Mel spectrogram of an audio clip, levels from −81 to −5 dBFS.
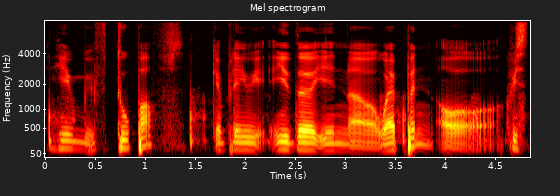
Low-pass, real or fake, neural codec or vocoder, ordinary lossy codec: none; real; none; none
